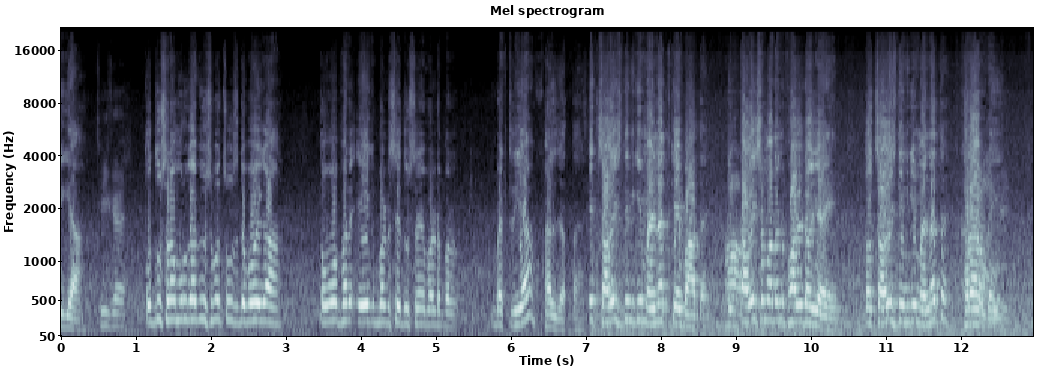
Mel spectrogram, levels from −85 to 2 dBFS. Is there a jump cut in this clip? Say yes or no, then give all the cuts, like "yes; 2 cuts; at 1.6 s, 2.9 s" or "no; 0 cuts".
yes; 1 cut; at 7.1 s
